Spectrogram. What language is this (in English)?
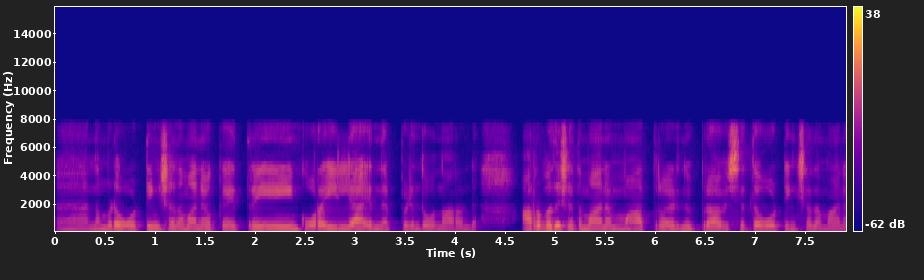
Malayalam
